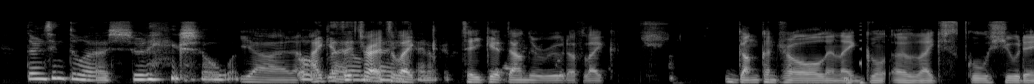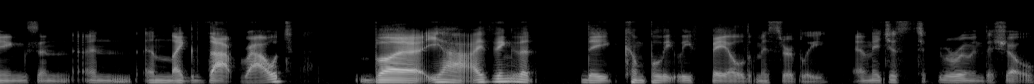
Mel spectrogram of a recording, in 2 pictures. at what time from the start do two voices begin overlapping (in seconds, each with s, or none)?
3.0 s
